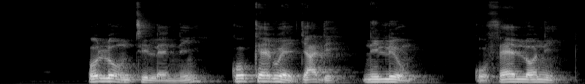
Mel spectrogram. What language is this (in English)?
Yoruba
